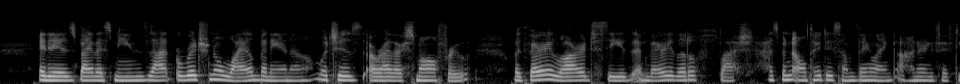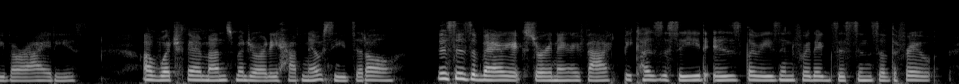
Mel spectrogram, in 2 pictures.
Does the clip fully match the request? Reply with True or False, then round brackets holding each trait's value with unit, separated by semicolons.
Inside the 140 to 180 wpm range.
False (190 wpm)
